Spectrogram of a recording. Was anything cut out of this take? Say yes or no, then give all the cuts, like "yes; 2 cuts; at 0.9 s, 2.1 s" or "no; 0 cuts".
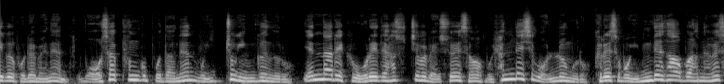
yes; 2 cuts; at 2.9 s, 5.9 s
